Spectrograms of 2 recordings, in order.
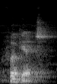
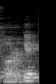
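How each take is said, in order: First: The first syllable has a short, weak 'fer' vowel. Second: The first syllable has a long, full 'far' vowel. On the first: The speaker calls it right. "ಯಾಕೆ ನಾವು extra sounds ಮಾಡಬೇಕು?" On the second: The speaker calls it wrong. "Indian pronunciation ಅಲ್ಲಿ ನಿಮಗೆ ಫಾರ್ಗೆಟ್ ಅಂತಾನೆ ಬರೋದು"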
